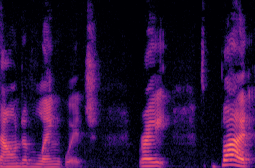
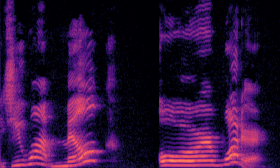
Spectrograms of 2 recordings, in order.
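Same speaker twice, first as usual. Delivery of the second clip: put-on higher, slow, drawn-out question to a child; offering a choice; 5 semitones higher, 4 dB louder, slower than usual. Shown as a demonstration. Parent giving a thirsty kid a choice, slow and clear. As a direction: lay out the two choices slowly. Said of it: "And you say".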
